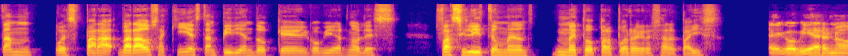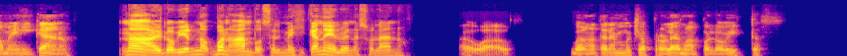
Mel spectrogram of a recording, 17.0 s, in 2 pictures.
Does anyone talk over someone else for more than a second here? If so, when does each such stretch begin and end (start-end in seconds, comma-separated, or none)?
none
